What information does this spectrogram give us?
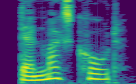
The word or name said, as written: danmarkskort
